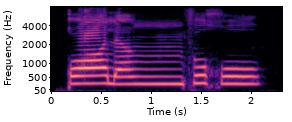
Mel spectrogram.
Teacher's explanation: کلمت انفخو کی شروعات میں کیونکہ یہاں نون ساکن ہے پھر حرف الفا ہے اور فا حروف الاخفاء میں سے ہے تو ہم یہ حکم کو غنہ کے ساتھ ادا کریں گے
